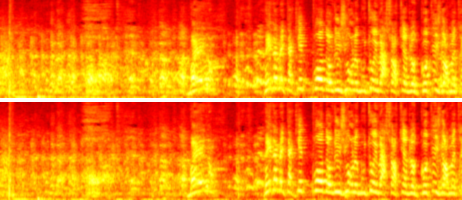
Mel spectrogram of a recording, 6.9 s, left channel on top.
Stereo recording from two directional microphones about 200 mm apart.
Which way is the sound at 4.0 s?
35° right (ahead or behind).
